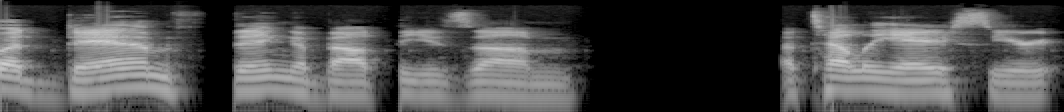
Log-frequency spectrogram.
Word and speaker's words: Atelier: But I don't know a damn thing about these Atelier series. How did they pronounce it again?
